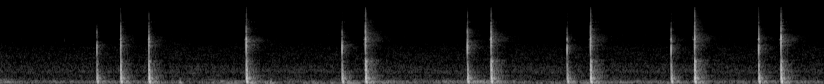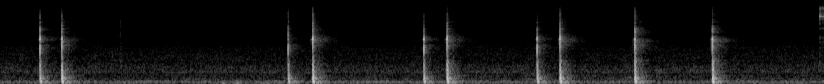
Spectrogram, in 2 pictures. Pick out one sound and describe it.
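A mallet thumps repeatedly on a tool against leather.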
